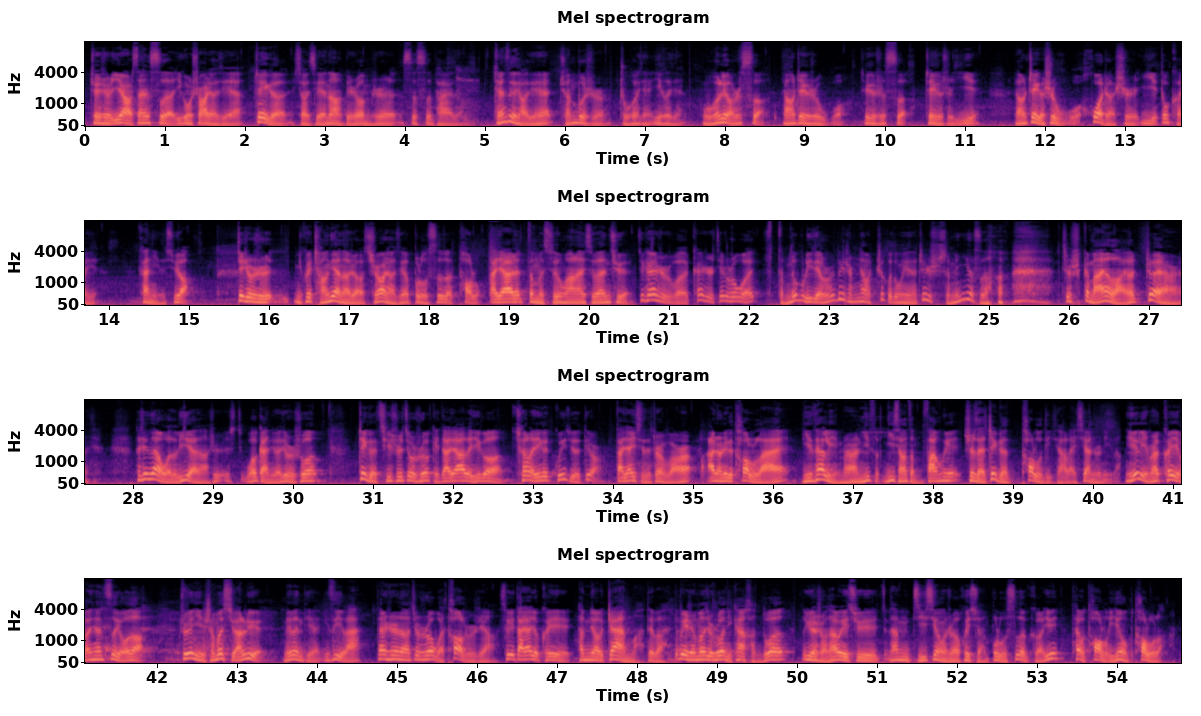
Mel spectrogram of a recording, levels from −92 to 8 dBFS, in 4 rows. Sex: male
